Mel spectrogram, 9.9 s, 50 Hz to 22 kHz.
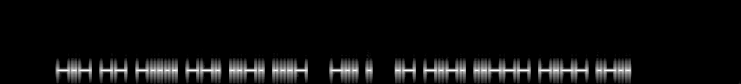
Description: Morse code, heard as a keyed tone, about 25 wpm, 700 Hz. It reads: KM6GFV DE AC2YL
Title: USA Callsign DE Callsign 25wpm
